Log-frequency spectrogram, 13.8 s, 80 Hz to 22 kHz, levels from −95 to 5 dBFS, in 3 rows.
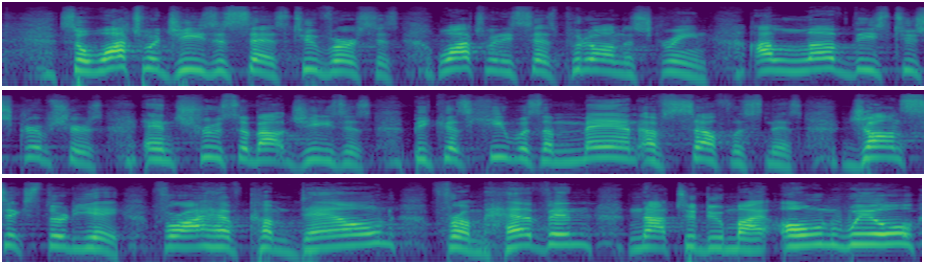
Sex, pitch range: male, 180-240 Hz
